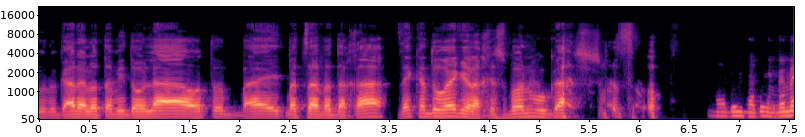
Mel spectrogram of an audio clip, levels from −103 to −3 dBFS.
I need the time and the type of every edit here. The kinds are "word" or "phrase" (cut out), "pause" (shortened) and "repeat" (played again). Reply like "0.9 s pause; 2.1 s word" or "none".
3.5 s pause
